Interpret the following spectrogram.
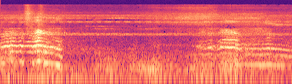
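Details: Domestic cat play-fighting with a young dog, wailing in two drawn-out harmonic yowls that rise and then fall, one near the start and another about three seconds later, with faint scuffling noise between them.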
